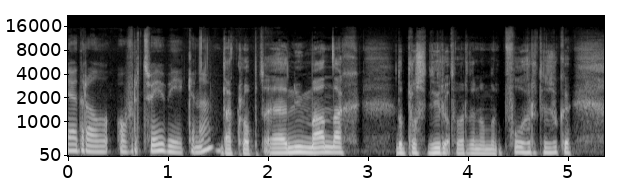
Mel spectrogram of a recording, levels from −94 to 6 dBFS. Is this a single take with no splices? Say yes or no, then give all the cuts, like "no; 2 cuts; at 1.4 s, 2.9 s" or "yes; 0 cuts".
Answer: no; 3 cuts; at 3.3 s, 3.8 s, 4.3 s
